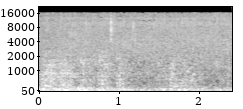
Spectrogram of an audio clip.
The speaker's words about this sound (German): Ein Junitag in Jena. Es regnet in Strömen.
